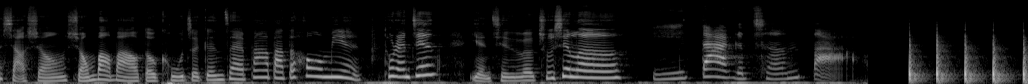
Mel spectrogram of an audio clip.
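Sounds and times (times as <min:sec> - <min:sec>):
speech: 0:00.0 - 0:09.2
knocking on a door: 0:09.1 - 0:10.2.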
